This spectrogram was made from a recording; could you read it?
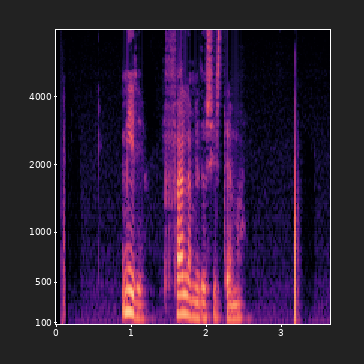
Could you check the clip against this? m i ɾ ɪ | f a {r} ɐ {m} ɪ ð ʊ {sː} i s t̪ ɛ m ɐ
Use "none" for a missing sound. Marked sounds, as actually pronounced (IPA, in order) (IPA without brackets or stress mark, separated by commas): l, m, s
